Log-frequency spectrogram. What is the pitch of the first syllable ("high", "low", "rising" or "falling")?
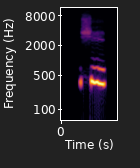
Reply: high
